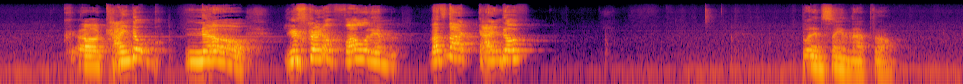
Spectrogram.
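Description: A young man sings loudly and close by in short phrases.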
